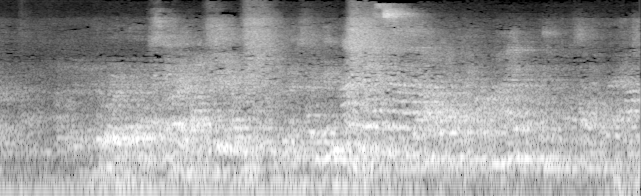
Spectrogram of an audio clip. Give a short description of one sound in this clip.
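A woman talks at a distance in a large echoing hall.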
